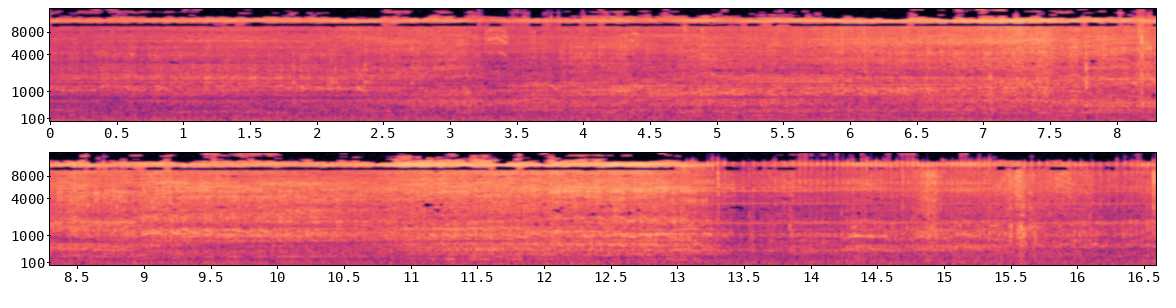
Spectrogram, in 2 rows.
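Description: Small electric motor and gear train of a radio-controlled scale panel truck whirring and rattling as it drives, getting louder toward a peak and cutting back suddenly about 13 seconds in.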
